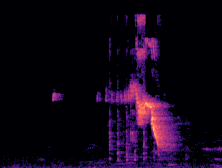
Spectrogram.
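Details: Blue-black grassquit, a jumping singer, gives one short buzzy note that sweeps steeply down from very high pitch, preceded by a faint high tick; otherwise quiet.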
